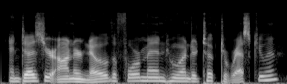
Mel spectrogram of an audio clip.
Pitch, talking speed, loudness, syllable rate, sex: 150 Hz, 270 wpm, -17 LUFS, 6.3 syllables/s, male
